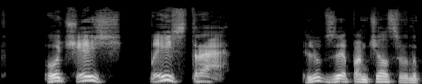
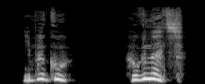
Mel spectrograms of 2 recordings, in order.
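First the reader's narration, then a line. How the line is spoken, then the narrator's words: Breathless while hurrying. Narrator (Russian): выдохнул он, спеша за учителем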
